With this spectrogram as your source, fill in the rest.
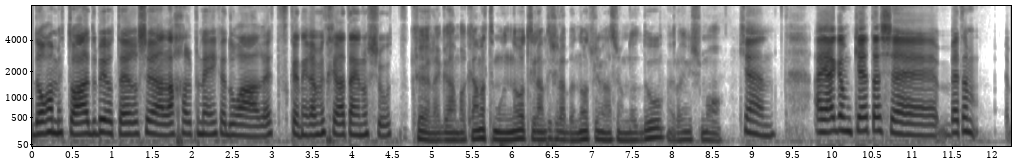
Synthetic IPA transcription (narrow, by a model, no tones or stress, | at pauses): do̞ʁametoadbejo̞teʁʃealaχalpne̞jkaduʁaaʁe̞t͡skaniʁe̞mit̪χilataeno̞ʃutkʰenleɡamʁekamat̪muno̞tt͡silamt̪iʃelabano̞tʃelimeasʃeemnoldueloimiʃmo | kʰe̞najaɡamketaʃe̞beet͡sem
